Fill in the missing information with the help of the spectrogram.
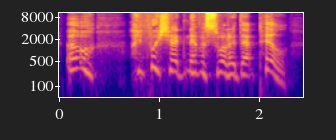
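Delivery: high-voiced lament; pained regret.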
